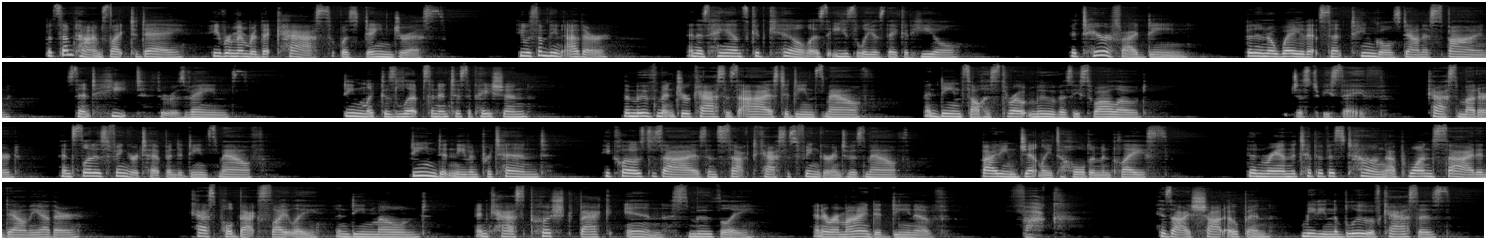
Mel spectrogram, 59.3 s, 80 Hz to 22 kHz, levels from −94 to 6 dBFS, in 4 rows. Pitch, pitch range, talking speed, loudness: 180 Hz, 165-195 Hz, 145 wpm, -28 LUFS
